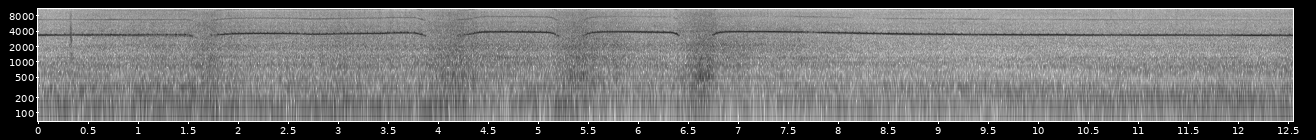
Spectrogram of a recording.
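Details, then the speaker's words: 2001 Pontiac Aztek just revived after sitting since February, heater on: thin steady high whistle at idle with short rushing bursts; misfire still reported, squeal source not found. "okay let's see what happens here's the whistle [Music] my god that noise"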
